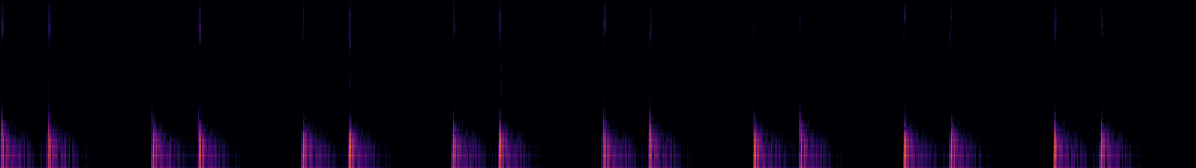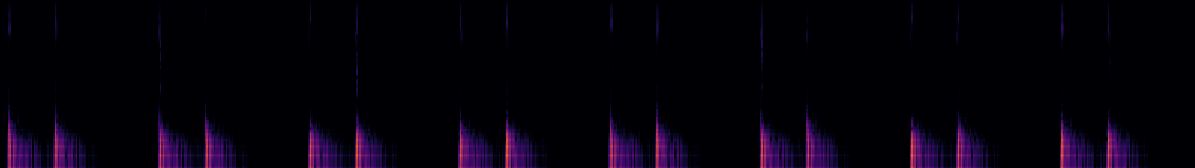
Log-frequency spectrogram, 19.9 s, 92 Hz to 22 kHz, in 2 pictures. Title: 50 Minutes Baby Heartbeat Sound 👶❤️ | Black Screen Deep Sleep (Sleep Series)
